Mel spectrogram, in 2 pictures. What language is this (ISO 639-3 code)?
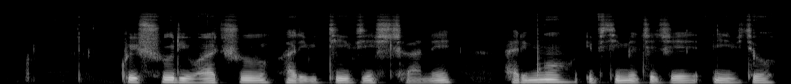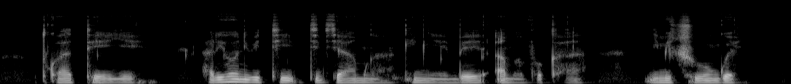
run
